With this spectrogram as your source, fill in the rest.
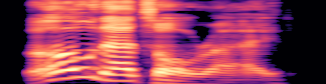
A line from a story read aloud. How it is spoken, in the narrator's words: he went on cheerfully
